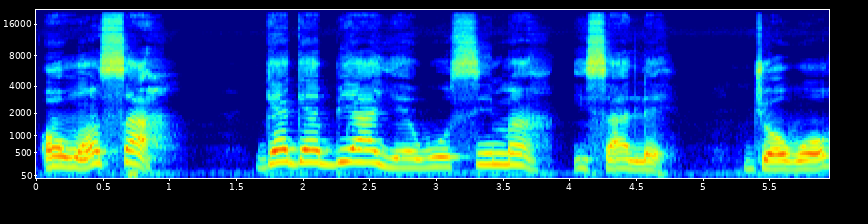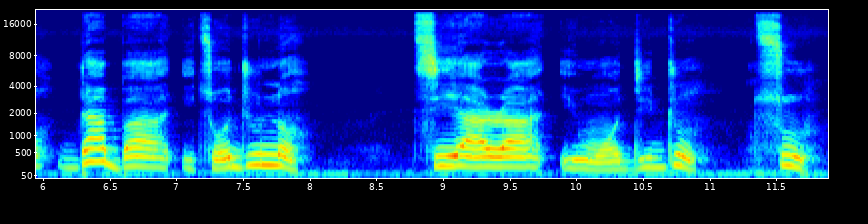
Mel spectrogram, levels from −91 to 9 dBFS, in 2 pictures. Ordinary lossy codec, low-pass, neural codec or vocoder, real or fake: none; none; none; real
